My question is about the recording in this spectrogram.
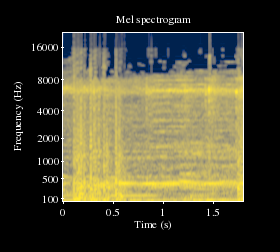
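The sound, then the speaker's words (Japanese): Fireworks explode in a loud, dense barrage during a New Year fireworks show set to music, with heavy overlapping booms and crackles strongest at the start and a steady droning tone running underneath throughout. “はい、ステッチも後ろを向いて花火を見ておりますステッチも花火を後ろを向いて驚いております”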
